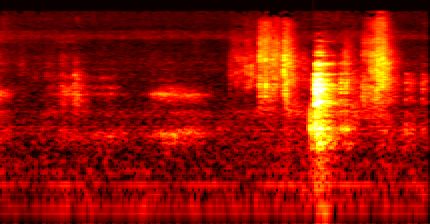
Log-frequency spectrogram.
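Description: Serving spoon scraping and knocking in a nonstick frying pan as hake and prawns in sauce are dished up. It is quiet at first, then a few short scrapes come in the last second and a half, the strongest a little past the middle.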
